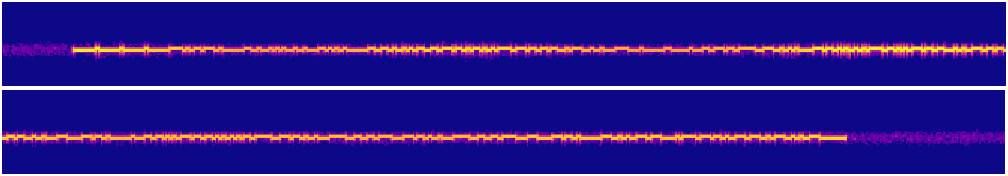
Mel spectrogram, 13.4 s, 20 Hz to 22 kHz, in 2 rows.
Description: RTTY (45.45 baud, 170 Hz shift), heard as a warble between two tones, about 2250 Hz centre, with fading. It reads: PY4IJI DE LZ9VU TNX FER CALL. UR RST 589 589. NAME ANNA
